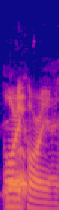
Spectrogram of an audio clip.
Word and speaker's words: Oricorio: How do you say that? Oricorio? Oricorio. There we go.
